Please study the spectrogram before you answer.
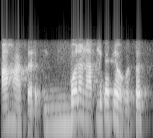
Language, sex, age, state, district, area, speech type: Marathi, male, 18-30, Maharashtra, Satara, urban, conversation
